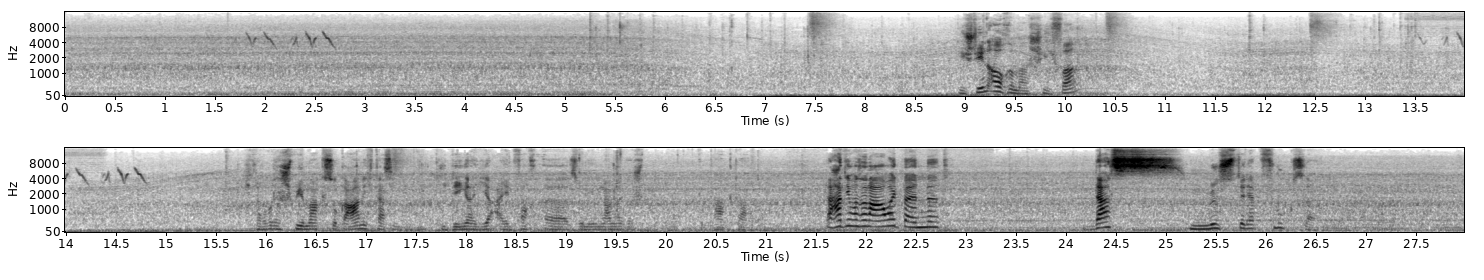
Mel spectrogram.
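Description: A tractor engine hums steadily as it drives.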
